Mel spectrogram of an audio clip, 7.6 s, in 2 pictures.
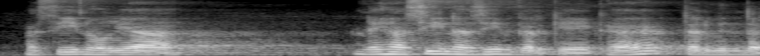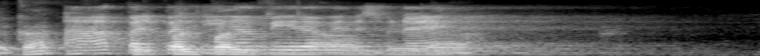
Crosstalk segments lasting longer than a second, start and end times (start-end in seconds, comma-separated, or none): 4.5-6.0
